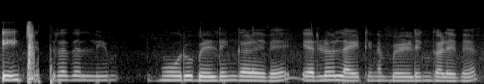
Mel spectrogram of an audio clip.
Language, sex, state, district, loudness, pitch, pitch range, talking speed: Kannada, female, Karnataka, Koppal, -19 LUFS, 185 Hz, 175-195 Hz, 125 wpm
